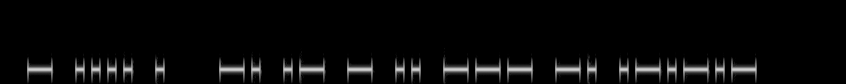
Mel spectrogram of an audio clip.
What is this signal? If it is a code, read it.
Morse code, heard as a keyed tone, about 15 wpm, 700 Hz. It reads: THE NATION.
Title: Sentences from Top 1000 Words - Review Part 6 - 15wpm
